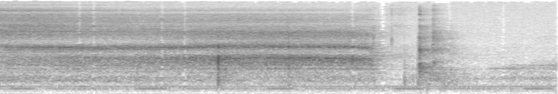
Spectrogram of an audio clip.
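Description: A long draw on a vape through a top-airflow Intake Dual rebuildable tank atomiser: a steady hiss of air pulled through the tank for almost three seconds, stopping abruptly. A short breath and a quieter exhale of vapour follow.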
